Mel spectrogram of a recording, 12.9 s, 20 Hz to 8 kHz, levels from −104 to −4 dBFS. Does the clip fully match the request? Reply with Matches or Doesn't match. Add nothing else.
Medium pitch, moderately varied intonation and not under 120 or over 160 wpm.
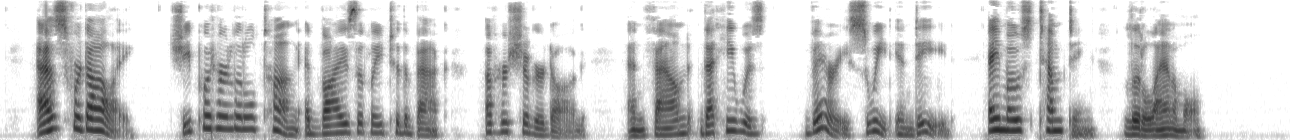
Doesn't match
